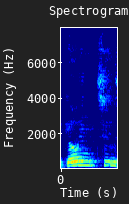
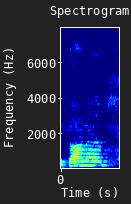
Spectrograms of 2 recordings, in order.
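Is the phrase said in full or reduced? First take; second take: full; reduced. First: Both words are said fully and separately. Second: The words are blended into one short word. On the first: "Some people will say going to" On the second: "some people will say gonna"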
